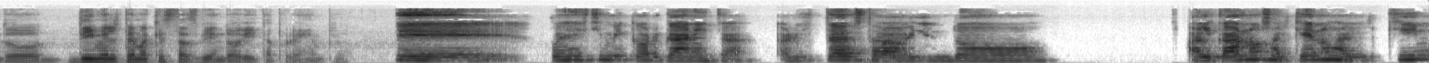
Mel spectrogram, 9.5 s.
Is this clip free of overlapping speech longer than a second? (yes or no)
yes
